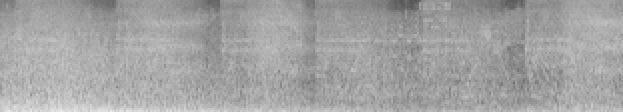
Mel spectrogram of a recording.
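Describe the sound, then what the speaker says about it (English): Heavy booming blasts and mechanical rumble as a torpedo spread fires and explodes in the space combat game Star Trek Online, with loud repeated impacts fading and swelling over several seconds. "Fire another spread of torpedoes. Fire!"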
